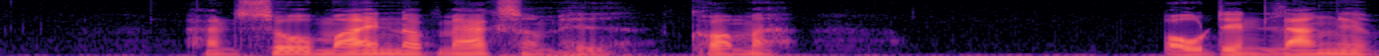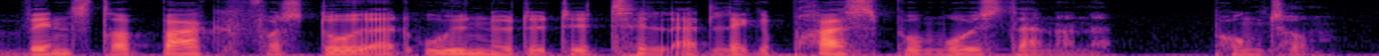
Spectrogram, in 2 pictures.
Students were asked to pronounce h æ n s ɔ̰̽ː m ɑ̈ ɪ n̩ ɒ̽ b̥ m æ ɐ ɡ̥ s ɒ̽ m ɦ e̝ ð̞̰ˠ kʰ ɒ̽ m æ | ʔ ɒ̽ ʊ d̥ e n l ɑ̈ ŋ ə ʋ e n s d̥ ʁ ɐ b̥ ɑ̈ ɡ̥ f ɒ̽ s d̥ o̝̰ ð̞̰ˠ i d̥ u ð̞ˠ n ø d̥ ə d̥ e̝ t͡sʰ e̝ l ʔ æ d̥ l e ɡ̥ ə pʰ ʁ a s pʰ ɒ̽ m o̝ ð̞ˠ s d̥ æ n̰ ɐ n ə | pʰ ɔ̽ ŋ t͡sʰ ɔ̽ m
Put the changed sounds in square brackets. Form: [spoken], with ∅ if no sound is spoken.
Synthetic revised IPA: h æ n s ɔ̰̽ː m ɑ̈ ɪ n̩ ɒ̽ b̥ m æ ɐ ɡ̥ s ɒ̽ m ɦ e̝ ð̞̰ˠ kʰ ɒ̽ m æ | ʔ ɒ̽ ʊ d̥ e n l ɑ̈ ŋ ə ʋ e n s d̥ ʁ ɐ b̥ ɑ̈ ɡ̥ f ɒ̽ s d̥ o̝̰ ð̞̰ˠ [æ] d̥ u ð̞ˠ n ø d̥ ə d̥ e̝ t͡sʰ e̝ l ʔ æ d̥ l e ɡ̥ ə pʰ ʁ a s pʰ ɒ̽ m o̝ ð̞ˠ s d̥ æ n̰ ɐ n ə | pʰ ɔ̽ ŋ t͡sʰ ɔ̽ m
